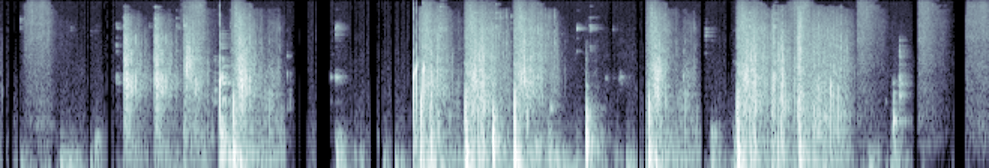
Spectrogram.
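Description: Dirt crunches in short bursts as blocks are dug out of the ground.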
